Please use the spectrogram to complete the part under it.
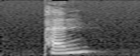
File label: "pen2", chinese pinyin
